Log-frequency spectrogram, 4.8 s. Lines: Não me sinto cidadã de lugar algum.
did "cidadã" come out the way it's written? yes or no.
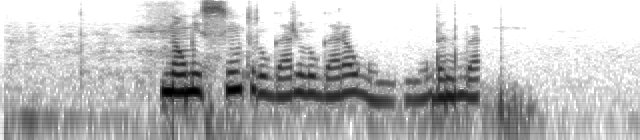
no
